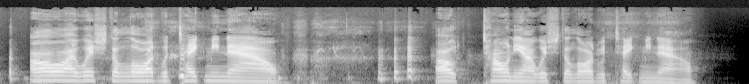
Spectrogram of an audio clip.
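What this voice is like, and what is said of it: Character voice of a mother. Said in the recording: “you're the mother, and you got to do a impression”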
